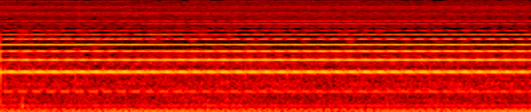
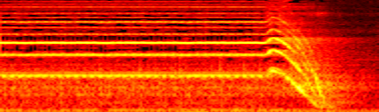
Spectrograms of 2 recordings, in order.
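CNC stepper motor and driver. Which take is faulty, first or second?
second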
